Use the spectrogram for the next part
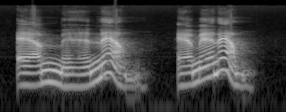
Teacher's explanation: The and that's in the middle of the two M's is just pronounced like the letter N.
